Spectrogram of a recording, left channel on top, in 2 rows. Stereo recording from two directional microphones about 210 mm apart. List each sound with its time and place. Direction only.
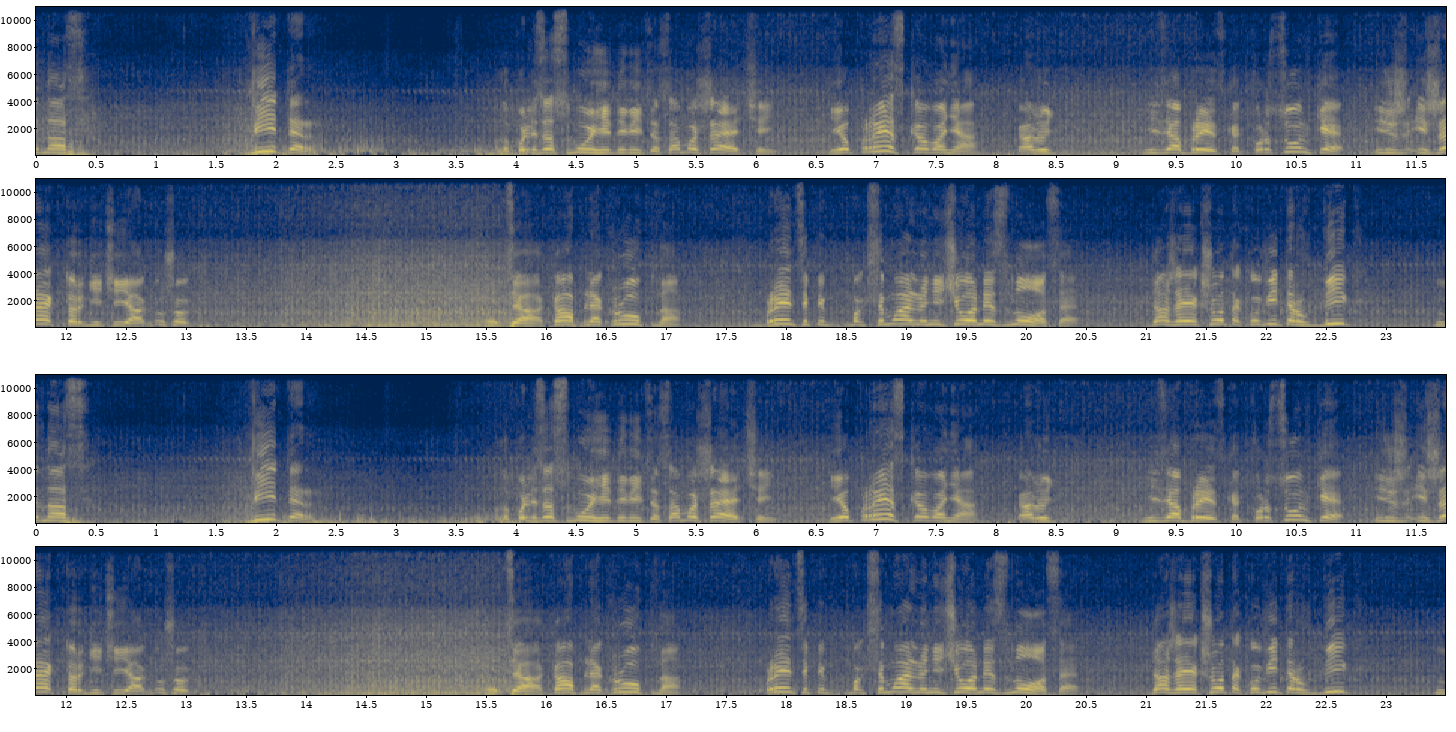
0.0 s speech: 15° right (ahead or behind)
1.8 s speech: centre (ahead or behind)
3.8 s speech: 10° right (ahead or behind)
13.7 s jackhammer: 50° right (ahead or behind)
15.7 s speech: 5° right (ahead or behind)
22.1 s speech: 5° left (ahead or behind)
